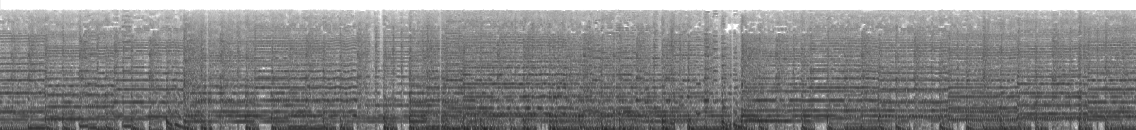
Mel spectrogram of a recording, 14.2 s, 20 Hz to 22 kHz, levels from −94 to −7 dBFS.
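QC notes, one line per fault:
Throughout: clock drift between sender and receiver. The sender runs about 1.5% slow. The buffer keeps draining, so small timing hiccups recur at uneven intervals.
1.11–2.63 s: scattered short gaps. About three brief holes, the longest roughly 30 ms, are patched by continuing the last sound. They leave ticks and smears.
5.27–8.62 s: doubled audio track. A full-band copy trails about 400 ms behind, about 5 dB quieter, with no room colour. It likely comes from a second, slower capture path.
5.49–5.55 s and 9.14–9.20 s: short stall from a late packet. The buffer runs empty, so the last sound is held 28 ms and 30 ms.
11.33–13.56 s: scattered short gaps. About four small holes, the longest roughly 15 ms, are filled by extending the previous sound. They cause brief hiccups.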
